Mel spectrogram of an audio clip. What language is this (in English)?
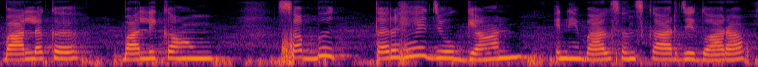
Sindhi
